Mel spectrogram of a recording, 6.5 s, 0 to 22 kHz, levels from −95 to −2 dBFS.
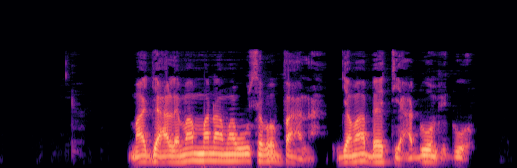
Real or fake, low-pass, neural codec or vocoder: real; 7.2 kHz; none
